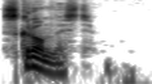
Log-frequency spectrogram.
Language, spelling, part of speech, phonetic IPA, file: Russian, скромность, noun, [ˈskromnəsʲtʲ], Ru-скромность.ogg
- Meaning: modesty, humility (the quality of being modest)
